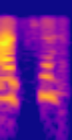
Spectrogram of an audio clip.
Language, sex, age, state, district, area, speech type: Maithili, female, 18-30, Bihar, Saharsa, rural, conversation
